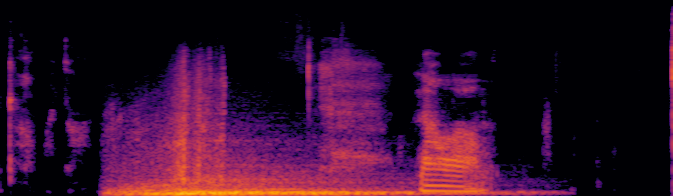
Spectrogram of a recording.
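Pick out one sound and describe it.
A young woman sobs loudly.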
